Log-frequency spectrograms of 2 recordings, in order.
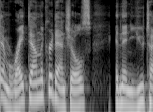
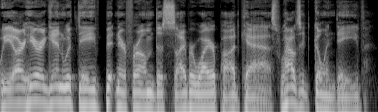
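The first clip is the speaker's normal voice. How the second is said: mock pirate-like voice, pitched lower; 3 semitones lower than usual. Podcast host welcoming back a guest, in a put-on pirate-like voice. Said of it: "is this podcast like a pirate day?".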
